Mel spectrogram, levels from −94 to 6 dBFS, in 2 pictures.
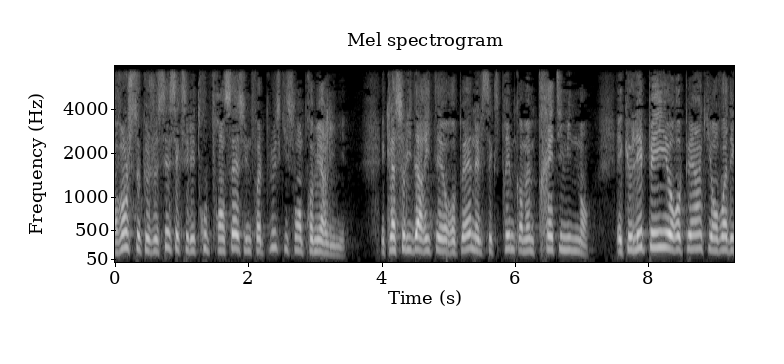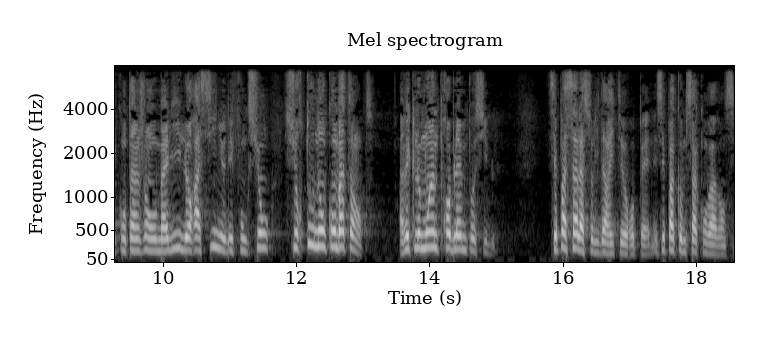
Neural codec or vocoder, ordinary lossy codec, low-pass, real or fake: none; none; 7.2 kHz; real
